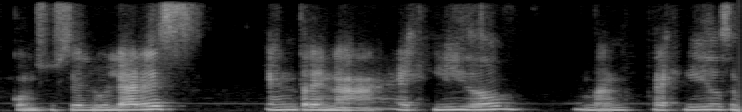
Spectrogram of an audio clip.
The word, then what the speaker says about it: Slido: Ahora los invitamos a que con sus celulares entren a Slido. ¿Slido se pronuncia, Lucas?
